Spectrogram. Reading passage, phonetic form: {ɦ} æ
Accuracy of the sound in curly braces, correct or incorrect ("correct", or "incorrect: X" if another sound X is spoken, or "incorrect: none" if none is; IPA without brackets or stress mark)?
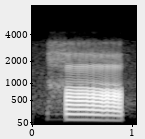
incorrect: h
